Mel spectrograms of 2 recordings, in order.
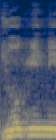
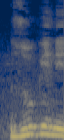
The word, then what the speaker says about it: যোগিনী: আষাড় মাসের কৃষ্ণপক্ষিয়া একাদশী যোগিনী নামে পরিচিত। শব্দটা উচ্চারণ কি হবে? যোগিনী যুগিনী না যোগিনী একার আকার মহাপাপ বিনাশকারী এই তিথি পাপ সাগরে পতিত মানুষের উদ্ধার লাভের একমাত্র নৌকা স্বরূপ।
